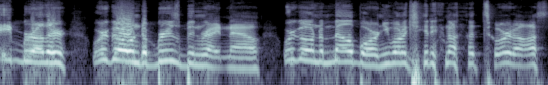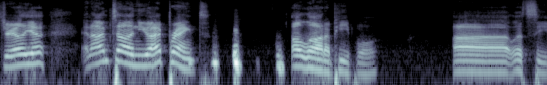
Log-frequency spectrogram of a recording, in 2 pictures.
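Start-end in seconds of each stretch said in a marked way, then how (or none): 0.0-5.9 loud, pitched-up, booming wrestler promo voice. Retelling a prank call, using Hulk Hogan voice. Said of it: "my best Hulk Hogan voice".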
